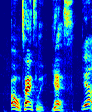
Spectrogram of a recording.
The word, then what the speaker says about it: Tanksley: And for some reason, people have a hard time pronouncing Tanksley. I don't know why they want to put an ER. I think it's easier to say Tankersley.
